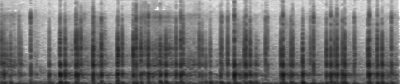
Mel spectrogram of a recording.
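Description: Long acrylic stiletto nails rapidly tap and scratch the glossy paper cover of a solid paperback novel. The result is a fast, irregular run of sharp, dry clicks with a bright edge, separated by soft scratchy rustling.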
